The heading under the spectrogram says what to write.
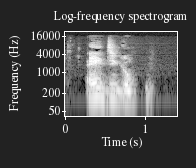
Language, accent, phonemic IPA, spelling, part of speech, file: French, Canada, /ɛ̃.di.ɡo/, indigo, noun / adjective, LL-Q150 (fra)-indigo.wav
- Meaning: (noun) indigo (color); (adjective) indigo (being of that color)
